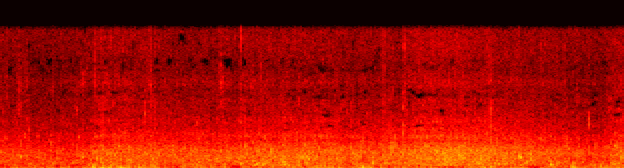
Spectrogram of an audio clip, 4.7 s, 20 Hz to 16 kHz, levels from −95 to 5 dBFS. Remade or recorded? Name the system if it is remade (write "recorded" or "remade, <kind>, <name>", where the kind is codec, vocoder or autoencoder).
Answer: remade, vocoder, BigVGAN v2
